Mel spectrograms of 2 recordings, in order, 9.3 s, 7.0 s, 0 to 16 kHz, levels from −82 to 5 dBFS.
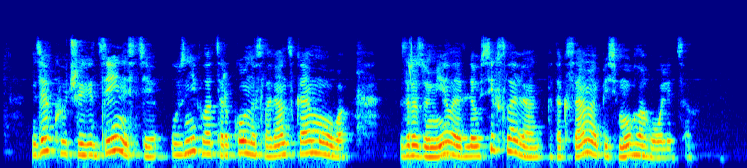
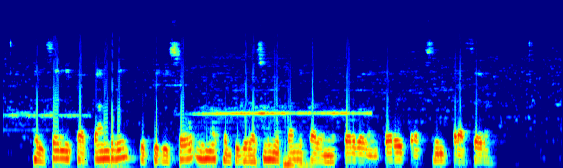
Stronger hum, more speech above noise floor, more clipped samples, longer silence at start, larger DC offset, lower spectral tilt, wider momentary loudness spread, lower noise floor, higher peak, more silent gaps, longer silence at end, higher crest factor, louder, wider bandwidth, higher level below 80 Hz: neither; about the same, 44 dB vs 46 dB; neither; first, 0.4 s vs 0.2 s; neither; second, -6.5 dB/octave vs -9 dB/octave; first, 10 LU vs 5 LU; about the same, -62 dBFS vs -59 dBFS; about the same, -4 dBFS vs -2 dBFS; neither; second, 0.7 s vs 0.95 s; about the same, 16 dB vs 12 dB; second, -19 LUFS vs -14 LUFS; first, 7.8 kHz vs 7 kHz; second, -62 dBFS vs -34 dBFS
